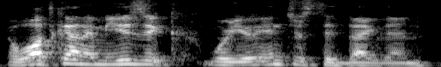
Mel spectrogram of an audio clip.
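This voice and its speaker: A man with a Serbian accent hosts a casual livestream interview. He is relaxed, laughs easily and answers with short agreeing words. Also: mid-range voice, quick pace. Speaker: show host.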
